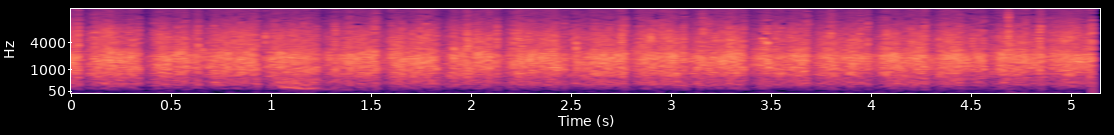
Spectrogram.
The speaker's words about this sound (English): Here is Hunter and his sister getting applause at the Irish Parliament.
